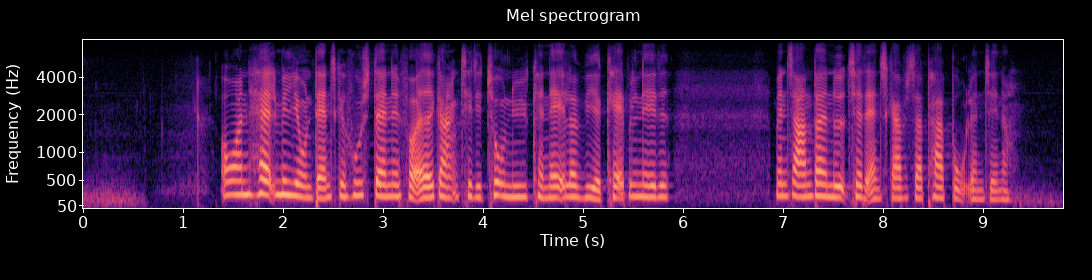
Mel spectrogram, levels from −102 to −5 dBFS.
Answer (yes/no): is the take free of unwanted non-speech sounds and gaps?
yes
